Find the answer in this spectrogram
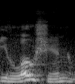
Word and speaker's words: Elotion: And coming in at number 7, we have Elotion, rhymes with ocean and emotion, if I'm not mistaken.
